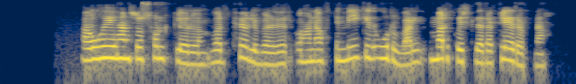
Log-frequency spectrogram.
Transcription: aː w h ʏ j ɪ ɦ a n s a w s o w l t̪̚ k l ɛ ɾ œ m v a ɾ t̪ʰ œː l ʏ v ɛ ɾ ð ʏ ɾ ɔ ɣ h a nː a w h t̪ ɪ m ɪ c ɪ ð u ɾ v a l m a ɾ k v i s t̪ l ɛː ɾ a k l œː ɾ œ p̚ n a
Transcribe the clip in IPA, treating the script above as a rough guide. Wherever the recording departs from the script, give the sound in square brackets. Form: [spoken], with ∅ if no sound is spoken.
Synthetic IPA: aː w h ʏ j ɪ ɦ a n s a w s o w l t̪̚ k l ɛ ɾ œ m v a ɾ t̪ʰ œː l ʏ v ɛ ɾ ð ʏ ɾ ɔ ɣ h a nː a w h t̪ ɪ m [ɪː] c ɪ ð u ɾ v a l m a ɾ k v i s t̪ l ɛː ɾ a k l [ɛː] ɾ œ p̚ n a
